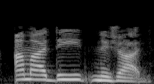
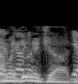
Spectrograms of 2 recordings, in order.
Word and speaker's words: Ahmadinejad: His name is Mahmoud Ahmadinejad. – I think that's right. Yeah, I actually wrote it down here. – It is. I've done it phonetically. – Ahmadinejad.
